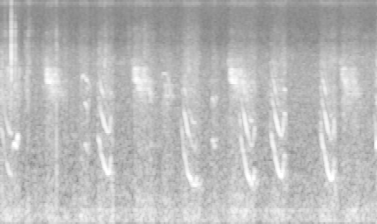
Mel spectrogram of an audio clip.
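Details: Grey francolin, called teetar, calling: a series of sharp descending whistled notes sliding down, repeated roughly twice per second, with a faint background hiss.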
